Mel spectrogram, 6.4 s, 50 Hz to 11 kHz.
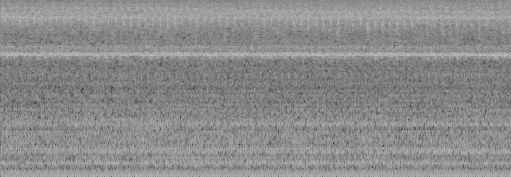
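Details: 1999 Subaru Forester S 2.5L EJ25 SOHC, first start after head gasket replacement: high, constant squeal over a smooth idle from the bottom pulley, which was on too tight. Belt squeal from overtightened pulley.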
